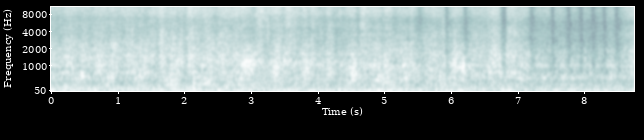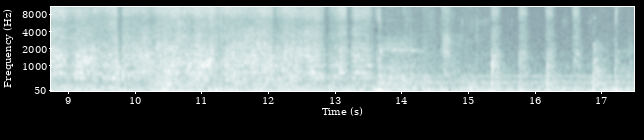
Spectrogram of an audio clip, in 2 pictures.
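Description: A cloth rubs wood dye evenly over a guitar body in steady back-and-forth strokes, a close, continuous soft scrubbing with a few small knocks near the end and no talking.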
